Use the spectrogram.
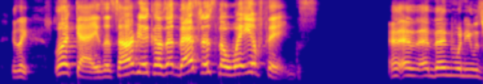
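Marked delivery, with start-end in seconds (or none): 0.7-4.2 high, condescending lecturing tone. Retelling how a man explained things as if to people who never heard of it: mock-condescending tone. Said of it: "he said it in such a condescending way".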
